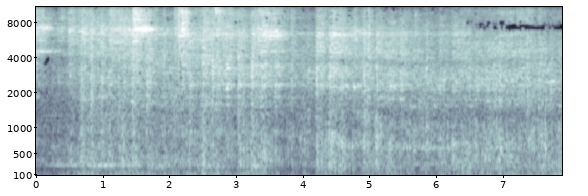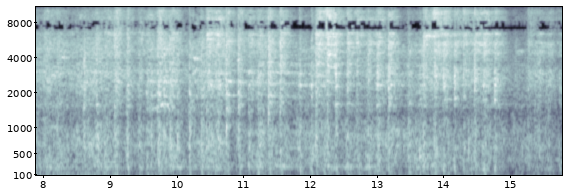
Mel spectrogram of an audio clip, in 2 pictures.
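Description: Express train running at speed: a loud steady rush with rapid clatter of wheels over rail joints, heard through the open window of the coach while it passes close beside another train's coaches.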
